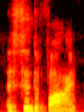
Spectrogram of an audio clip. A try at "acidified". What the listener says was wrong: Okay, give me that D at the end.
